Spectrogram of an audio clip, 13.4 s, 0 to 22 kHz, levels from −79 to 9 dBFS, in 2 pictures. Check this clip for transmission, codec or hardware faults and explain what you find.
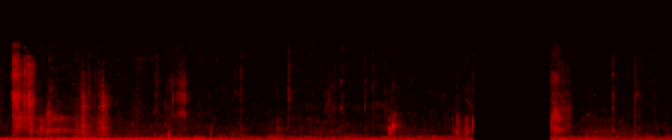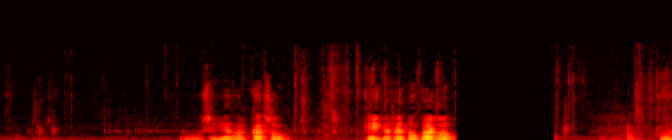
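Two playback stalls interrupt the clip, at 4.74 to 5.51 s and 11.29 to 12.27 s. Sound halts mid-flow for about 0.77 s and 0.98 s, most likely because the player starved of data. Each shows as a flat, empty gap in the waveform and spectrogram.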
